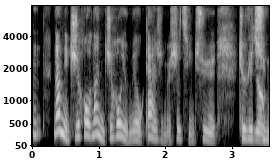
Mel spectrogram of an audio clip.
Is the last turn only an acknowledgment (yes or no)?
yes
